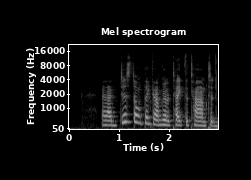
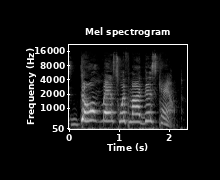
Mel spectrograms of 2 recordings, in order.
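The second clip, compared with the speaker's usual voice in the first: loud, high imitation of a screaming woman; mock-furious high yell, drawn out; screamed retort; 9 semitones higher, 10 dB louder, slower than usual. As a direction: scream it slowly, each word hammered, as she did. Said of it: "she screams at him".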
